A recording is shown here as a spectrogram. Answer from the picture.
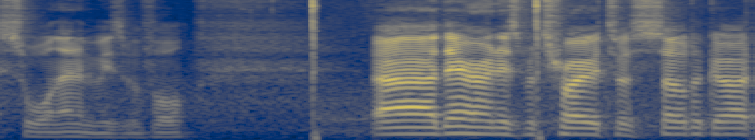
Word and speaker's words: Daeron: Daeron, yeah. You don't pronounce the E.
